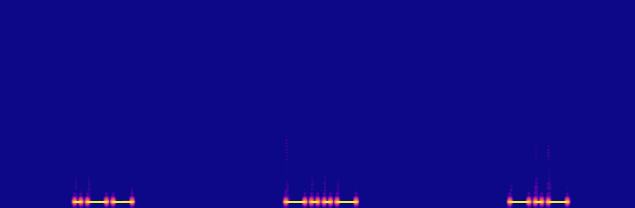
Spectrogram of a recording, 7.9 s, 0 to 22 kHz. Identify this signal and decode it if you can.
Morse code, heard as a keyed tone, about 15 wpm, spaced as for 4 wpm, 700 Hz. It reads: WXK
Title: USA Call Signs - 8x Character Spacing - 15wpm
